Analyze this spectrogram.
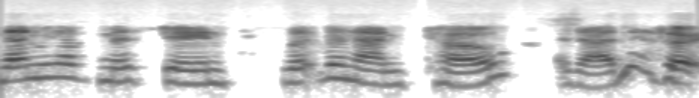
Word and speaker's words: Lytvynenko: And today we're blessed to have both Miss Sharon Currie and I might say your name wrong, Miss Jane Lytvynenko. Lytvynenko, is that correct?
